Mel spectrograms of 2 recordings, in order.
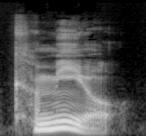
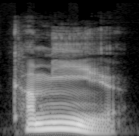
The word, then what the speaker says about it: Camille: After last week's episode, Linny, one of our listeners, expressed some surprise that we were pronouncing that one character's name, Camille, the way it's said in English, where it is used almost exclusively as a woman's name, instead of the French name Camille, which is spelled identically, but is given to both men and women.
